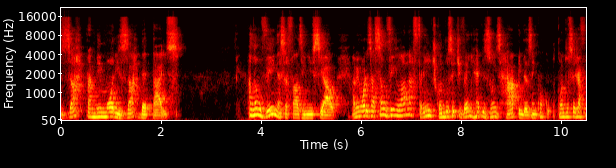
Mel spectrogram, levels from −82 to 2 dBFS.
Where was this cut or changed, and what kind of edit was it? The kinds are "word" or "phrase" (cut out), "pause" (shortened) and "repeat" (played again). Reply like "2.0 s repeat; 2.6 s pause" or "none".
3.8 s word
